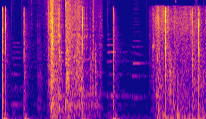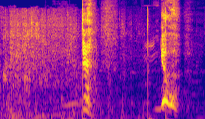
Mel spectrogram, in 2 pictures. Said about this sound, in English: Hey, Marty, could I move these car tires? Oh, yeah, sure. Put them over there by the lawnmower parts.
